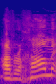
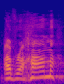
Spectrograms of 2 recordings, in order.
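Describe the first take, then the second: First: The last consonant is a throaty, raspy ch. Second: The last consonant is a soft, breathy h. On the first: "turned into a chuz" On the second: "each enunciated hey"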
